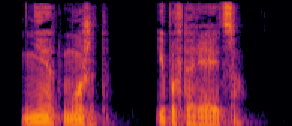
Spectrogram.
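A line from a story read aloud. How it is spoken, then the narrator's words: Quiet. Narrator (Russian): тихо сказал Шустрик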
